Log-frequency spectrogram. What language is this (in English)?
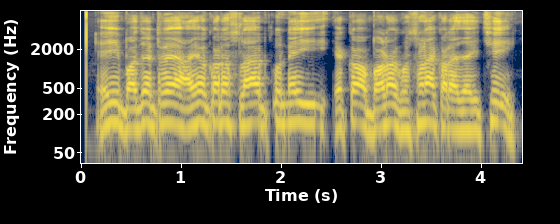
Odia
